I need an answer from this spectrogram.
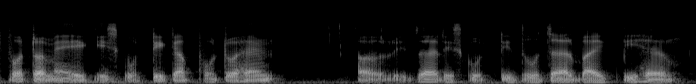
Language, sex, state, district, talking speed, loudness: Maithili, male, Bihar, Supaul, 130 wpm, -32 LUFS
